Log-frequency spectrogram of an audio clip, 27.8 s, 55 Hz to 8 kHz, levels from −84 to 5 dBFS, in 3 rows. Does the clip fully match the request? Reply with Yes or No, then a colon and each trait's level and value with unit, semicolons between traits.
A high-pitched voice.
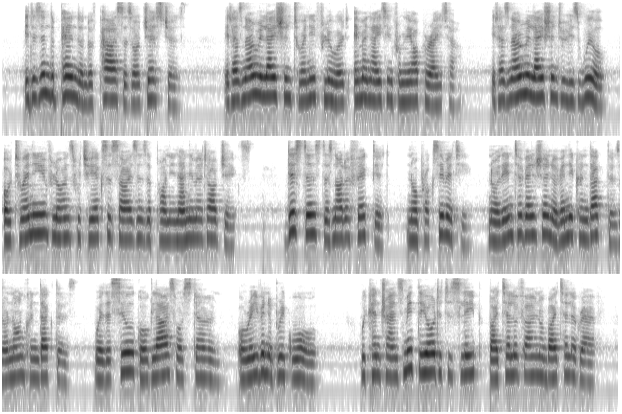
Yes: high, 210 Hz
